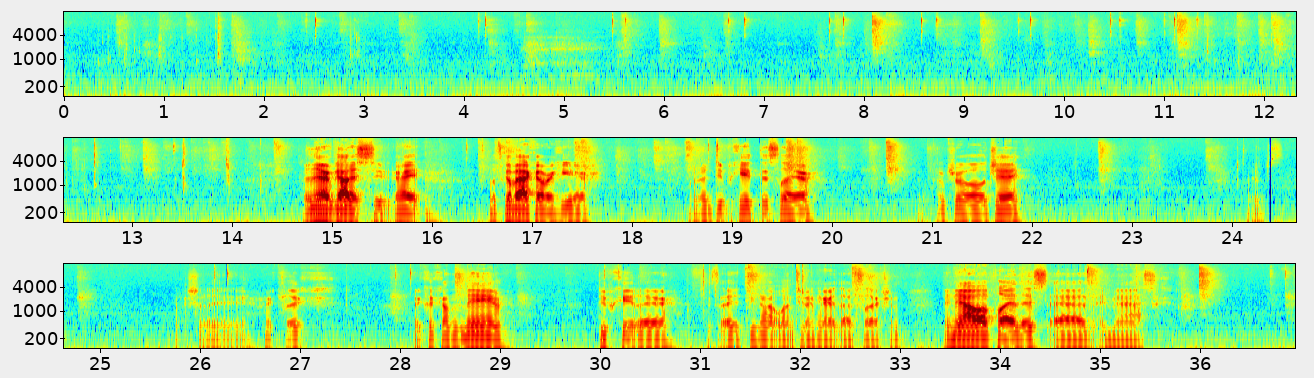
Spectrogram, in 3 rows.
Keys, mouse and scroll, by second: 1.1 click, 1.1 scroll, 4.2 click, 5.6 click, 6.8 click, 7.8 click, 8.7 click, 9.8 click, 11.1 click, 11.4 click, 11.8-12.2 scroll, 13.4 middle click, 13.4 click, 15.1 middle click, 15.6 middle click, 16.5 click, 17.4-18.6 scroll, 18.9 click, 21.5 ctrl+j, 22.5-23.3 scroll, 24.1 ctrl+z, 26.3 right click, 27.5 Escape, 28.1 right click, 30.2 click, 31.2 Return, 34.9 click, 36.8 click.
